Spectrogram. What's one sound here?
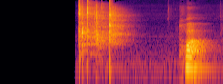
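A plastic die clatters as it rolls across a wooden tray.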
